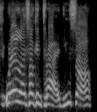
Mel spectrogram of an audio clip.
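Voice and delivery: high-pitched imitation of an exasperated owner; restaurant owner. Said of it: "he goes".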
